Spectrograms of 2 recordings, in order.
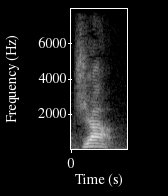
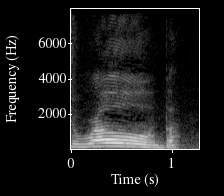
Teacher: It's not jop with an unvoiced P. Keep the voicing going throughout the whole word. Job with a voiced B ending.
